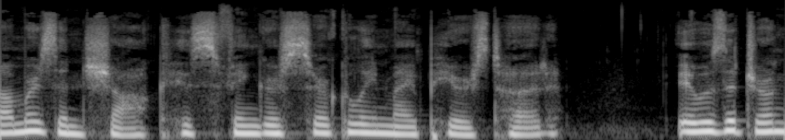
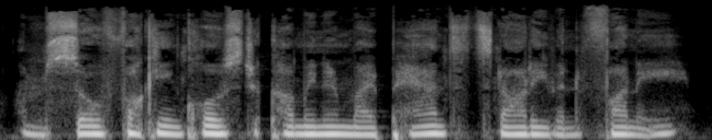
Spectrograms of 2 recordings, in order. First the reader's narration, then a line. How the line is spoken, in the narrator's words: he mutters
